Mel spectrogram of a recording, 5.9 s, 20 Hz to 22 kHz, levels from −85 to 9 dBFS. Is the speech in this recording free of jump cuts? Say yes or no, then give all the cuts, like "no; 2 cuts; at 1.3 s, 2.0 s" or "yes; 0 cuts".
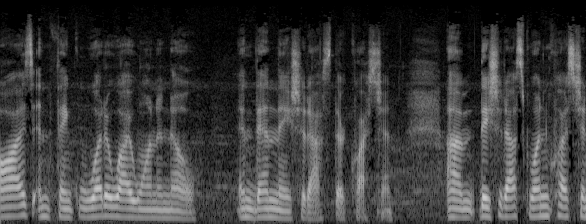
yes; 0 cuts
